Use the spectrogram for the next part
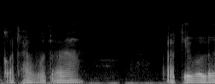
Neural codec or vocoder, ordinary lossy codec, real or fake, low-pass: codec, 44.1 kHz, 2.6 kbps, SNAC; Opus, 16 kbps; fake; 7.2 kHz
